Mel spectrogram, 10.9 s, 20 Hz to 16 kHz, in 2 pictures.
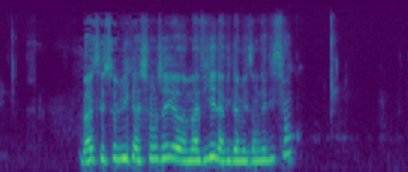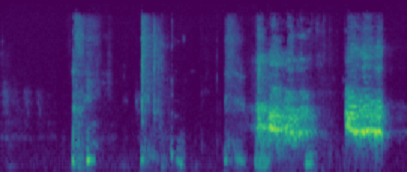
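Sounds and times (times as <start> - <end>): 
speech: 1.1 - 4.0
dog barking: 8.8 - 10.8.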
